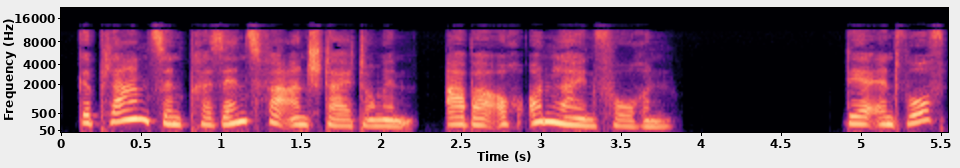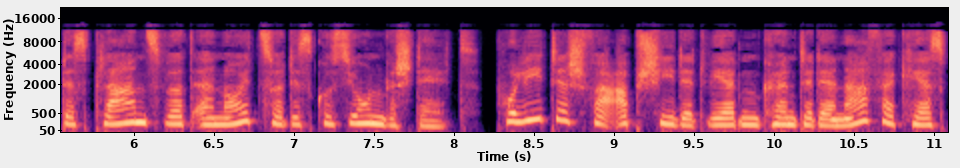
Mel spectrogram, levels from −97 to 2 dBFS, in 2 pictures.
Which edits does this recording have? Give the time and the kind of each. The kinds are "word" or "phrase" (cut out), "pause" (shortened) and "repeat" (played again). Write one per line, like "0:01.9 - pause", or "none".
0:08.2 - pause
